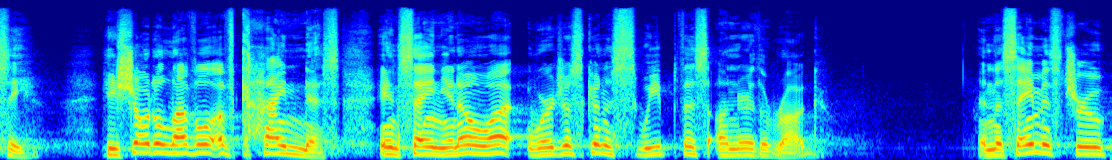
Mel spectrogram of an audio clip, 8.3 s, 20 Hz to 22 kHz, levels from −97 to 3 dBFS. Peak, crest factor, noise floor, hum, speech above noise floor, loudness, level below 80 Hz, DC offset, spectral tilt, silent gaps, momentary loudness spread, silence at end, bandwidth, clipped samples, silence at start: -8 dBFS; 16 dB; -78 dBFS; none; 54 dB; -24 LUFS; -84 dBFS; under 0.1%; -5 dB/octave; none; 10 LU; 0 s; 18 kHz; under 0.1%; 0 s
